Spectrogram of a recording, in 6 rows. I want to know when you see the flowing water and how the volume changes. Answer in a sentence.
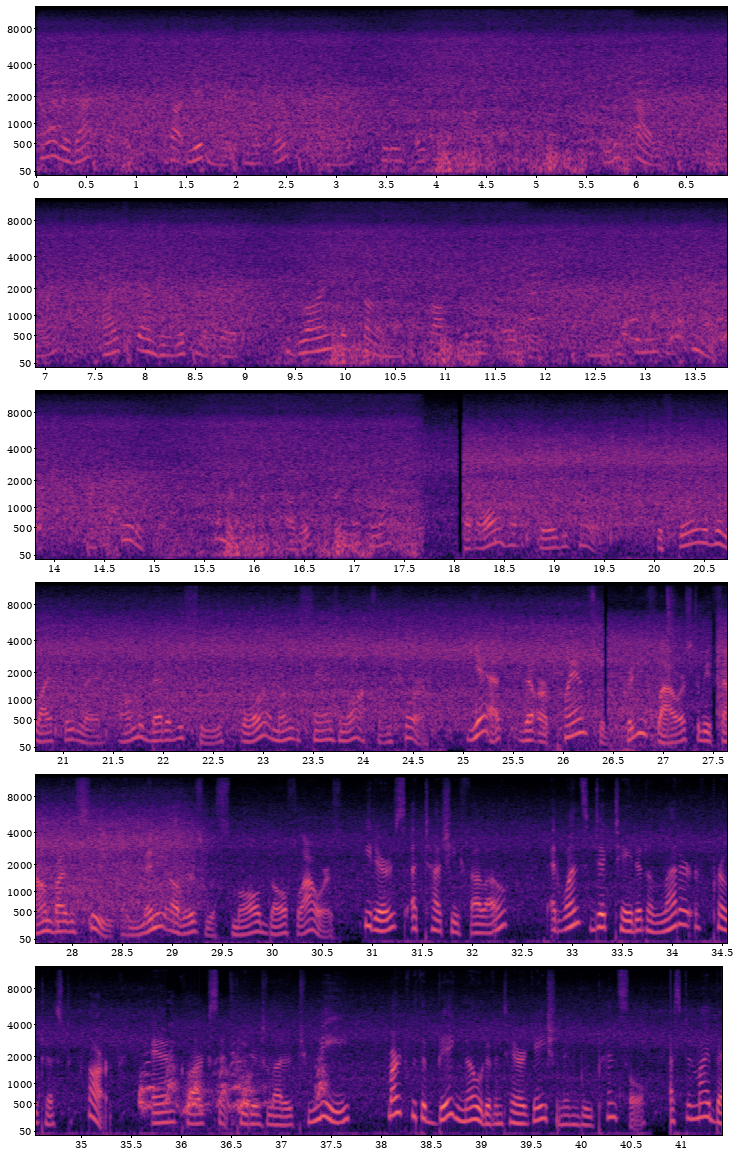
The flowing water can be heard from 0.0 to 41.3 s, getting quieter.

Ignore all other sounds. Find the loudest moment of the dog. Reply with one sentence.
The loudest moment of the dog is at 36 seconds.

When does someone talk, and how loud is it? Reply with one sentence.
You can hear the talking from 0.0 to 41.3 s, getting louder.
